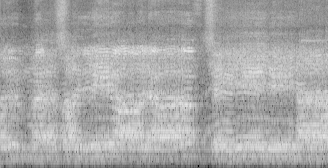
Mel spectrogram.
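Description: A group of men chanting a devotional Islamic recitation together in unison, in drawn-out melodic phrases with short breaks for breath about half a second and about four seconds in.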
